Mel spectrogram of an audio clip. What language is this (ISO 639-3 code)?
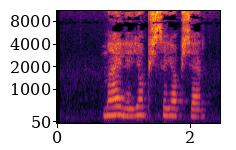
uzb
